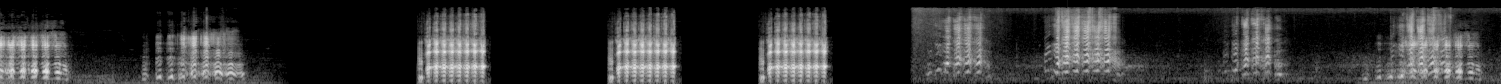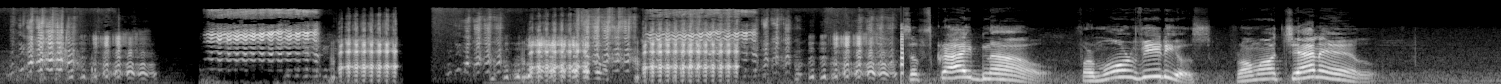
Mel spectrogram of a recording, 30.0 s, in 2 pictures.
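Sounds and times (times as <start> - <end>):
goats bleating: 0.0 - 0.7, 1.4 - 2.5, 4.2 - 4.9, 6.1 - 6.8, 7.6 - 8.3, 9.2 - 11.3, 12.2 - 12.9, 13.6 - 24.1.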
